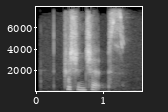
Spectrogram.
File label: fish and chips, kiwi english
